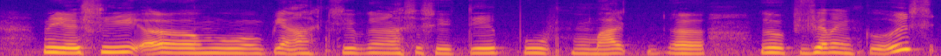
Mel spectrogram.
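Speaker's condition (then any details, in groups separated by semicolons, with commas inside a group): Cerebral palsy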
